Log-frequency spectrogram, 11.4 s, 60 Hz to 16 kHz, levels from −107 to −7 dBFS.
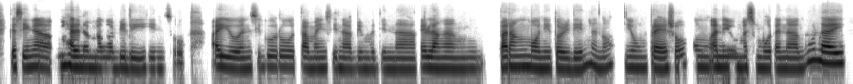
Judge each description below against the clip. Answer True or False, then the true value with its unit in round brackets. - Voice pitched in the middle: True (180 Hz)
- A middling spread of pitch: False (1.5 semitones)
